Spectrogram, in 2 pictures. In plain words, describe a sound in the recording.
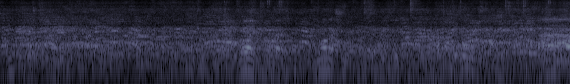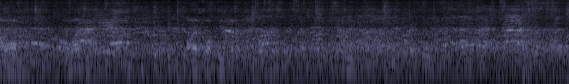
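Voices of a small crowd murmur across an open stadium.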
